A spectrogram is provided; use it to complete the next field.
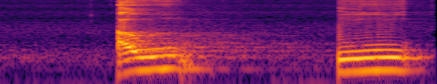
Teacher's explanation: है वाव इस तरह ना निकाले जिस तरह फा निकलती है ऊपर के दांत नीचे के होठ को लगाए बल्कि दोनों होठों से वाव निकालना है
